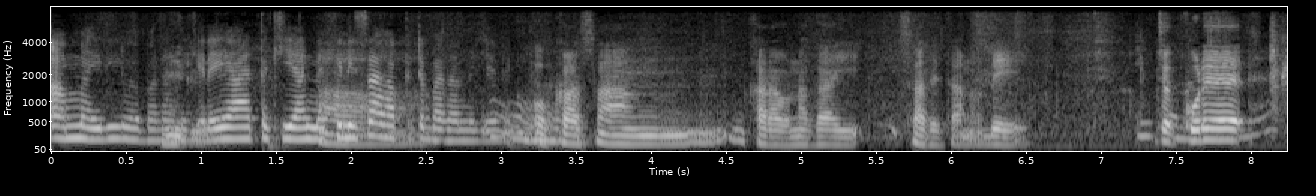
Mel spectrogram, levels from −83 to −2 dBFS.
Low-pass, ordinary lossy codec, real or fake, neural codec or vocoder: 7.2 kHz; none; real; none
